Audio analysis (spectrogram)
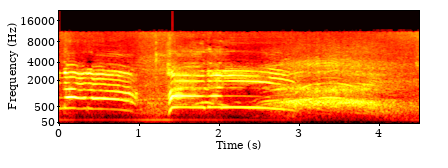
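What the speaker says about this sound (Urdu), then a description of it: "دونوں ہاتھ بلند کر کے نعرہ" A large gathering at a religious majlis chants a slogan in unison with raised hands, loud sustained voices in two long calls, followed by an echoing roar of the crowd.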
